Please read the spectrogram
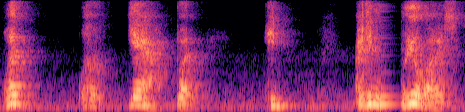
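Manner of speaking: halting, high-pitched admission; hesitant, embarrassed excuse; a little sheepish. A narrator's reading. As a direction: stammer it out sheepishly. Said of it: "says a little sheepishly".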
